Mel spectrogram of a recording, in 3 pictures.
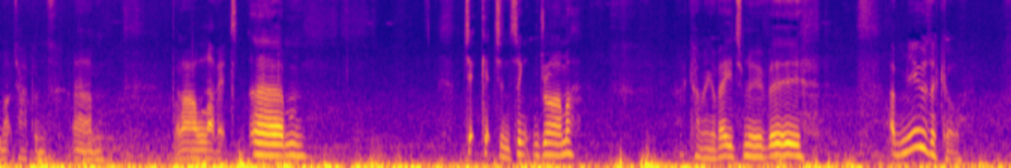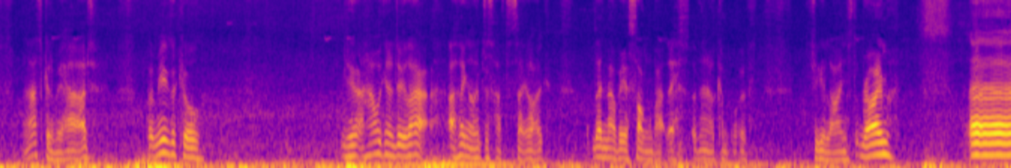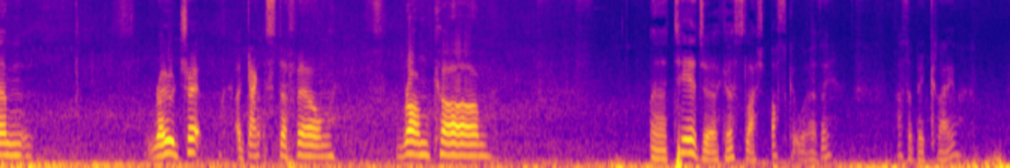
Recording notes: Every week for a year, I am going to head out on a walk, and I'll record the nonsense from that walk. The whole walk, the ambience, the thinking, the overthinking, the distractions, the tangents, the burps, will all be in there.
